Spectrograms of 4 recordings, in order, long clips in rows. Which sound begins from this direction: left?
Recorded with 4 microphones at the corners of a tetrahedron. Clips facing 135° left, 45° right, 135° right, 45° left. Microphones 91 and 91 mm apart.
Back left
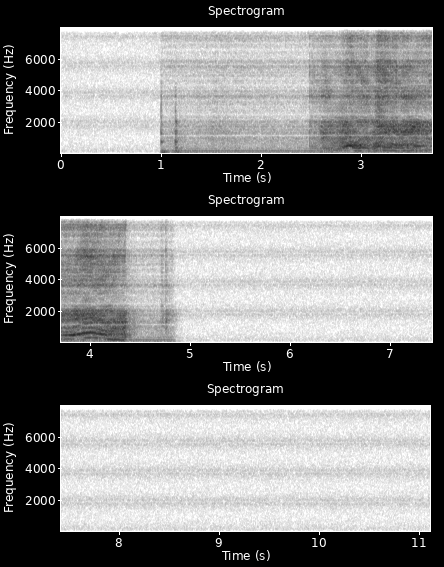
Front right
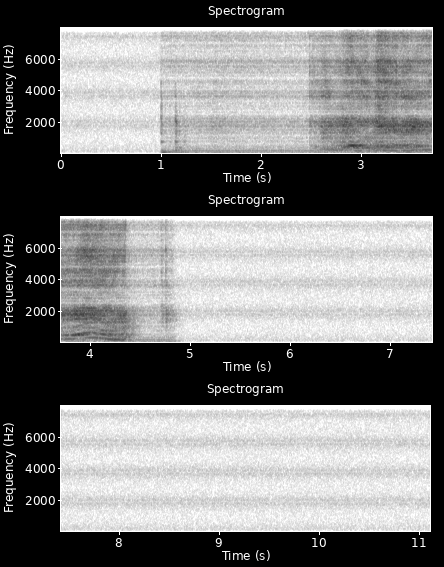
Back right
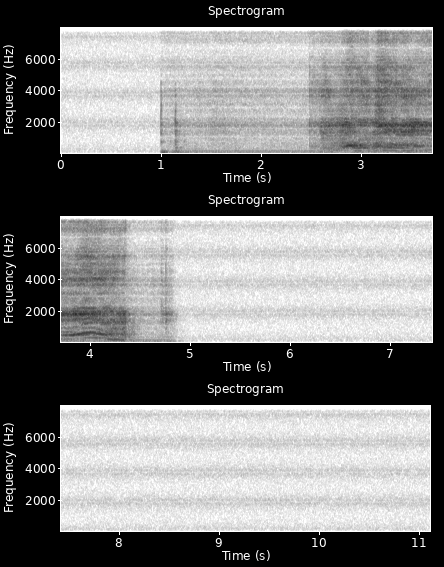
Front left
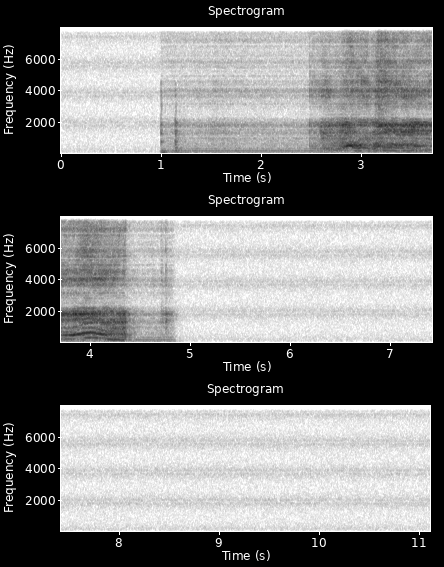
A zipper, at 1.0 s.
